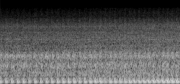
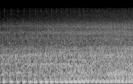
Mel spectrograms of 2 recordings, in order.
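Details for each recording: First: Honda CB fuel-injected motorcycle with erratic running when throttle is opened, unresolved after five services: revs raised, engine pulses unevenly and wavers in pitch while the throttle reading on the scanner stays at zero; faulty throttle sensor signal suspected. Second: Honda CB fuel-injected motorcycle that stumbled on throttle despite five services, after repair: short pull with steady thrum rising evenly without stumbles or cut-outs; throttle response clean, normal.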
